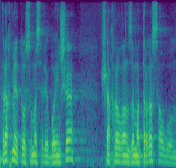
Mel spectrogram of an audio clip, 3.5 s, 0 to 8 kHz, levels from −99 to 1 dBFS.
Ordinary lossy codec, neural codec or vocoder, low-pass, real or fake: none; none; none; real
